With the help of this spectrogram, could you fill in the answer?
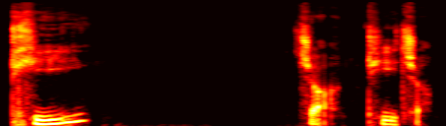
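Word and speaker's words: teacher: অনেক সময় হবে না সো এই আর টা এখানে আমরা উচ্চারণ করবো না সো আমরা উচ্চারণ করব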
